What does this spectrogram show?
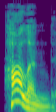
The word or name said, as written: holland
